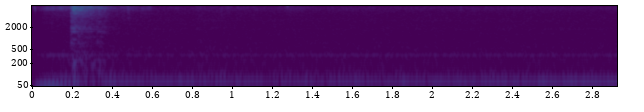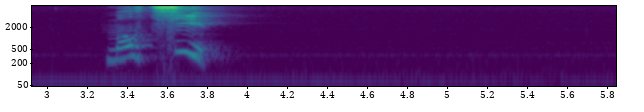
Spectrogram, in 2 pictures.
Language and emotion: Russian, angry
